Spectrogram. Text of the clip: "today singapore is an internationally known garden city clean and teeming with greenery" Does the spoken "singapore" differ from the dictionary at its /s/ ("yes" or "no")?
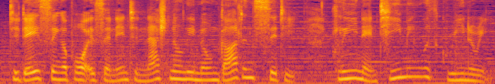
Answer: no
